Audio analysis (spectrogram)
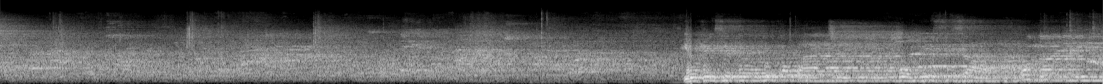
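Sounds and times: crowd murmur in large hall: 0.0 - 11.0
man announcing over loudspeaker: 6.8 - 11.0.

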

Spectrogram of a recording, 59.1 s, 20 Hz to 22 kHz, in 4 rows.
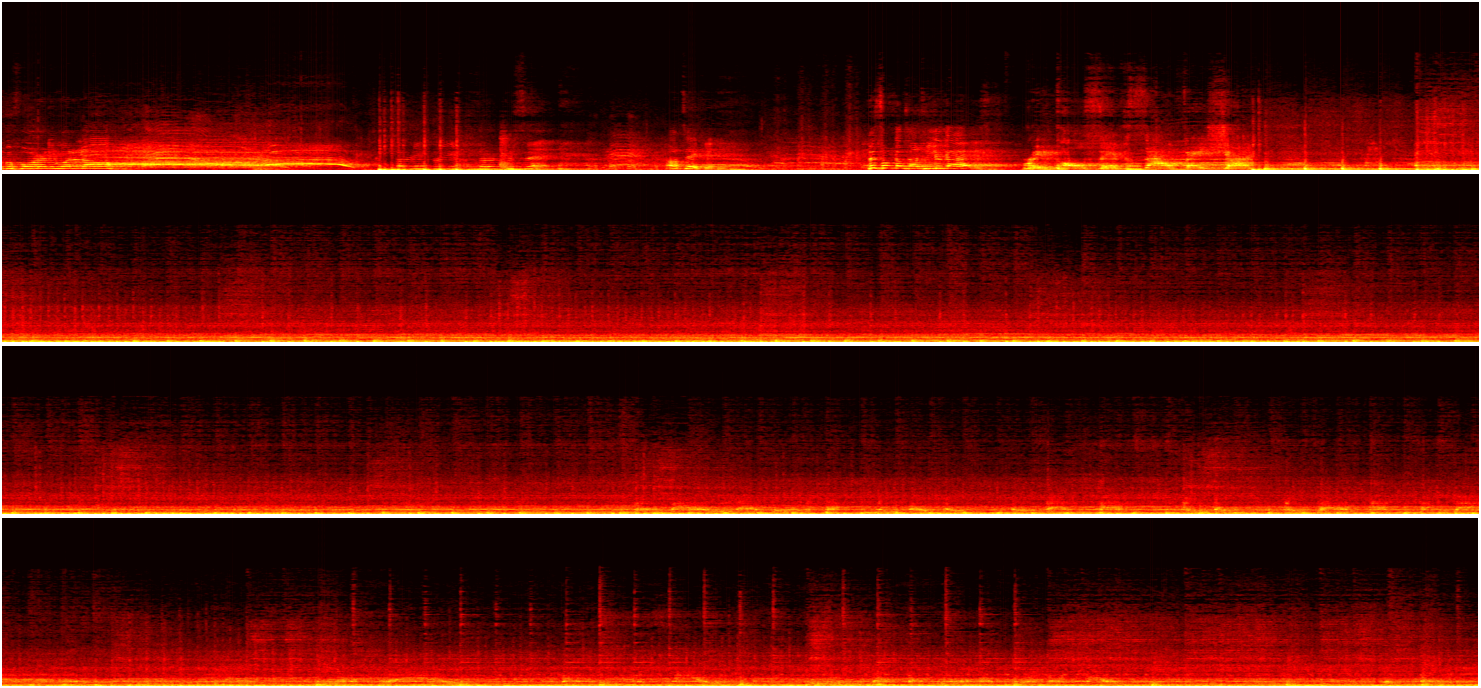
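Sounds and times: drum kit with cymbals: 3.8 - 5.4, 11.2 - 59.0
metal band playing live: 3.8 - 5.5, 10.2 - 59.0
bass guitar: 3.8 - 5.7, 10.3 - 59.0
distorted electric guitars: 9.9 - 59.0.

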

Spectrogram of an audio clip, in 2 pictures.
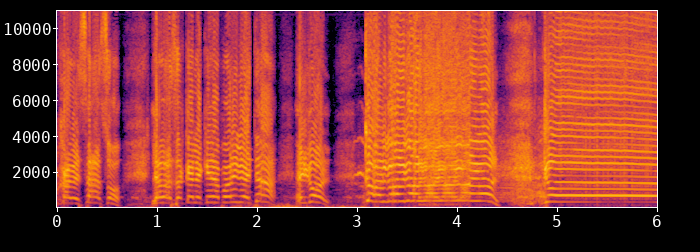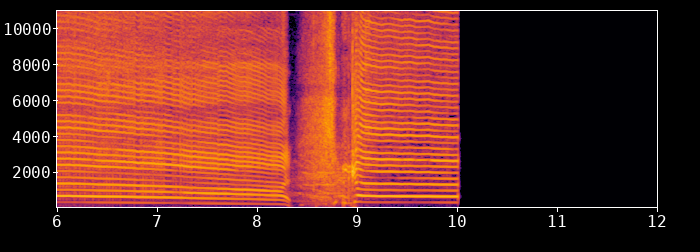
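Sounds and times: person shouting: 3.4 - 10.0.

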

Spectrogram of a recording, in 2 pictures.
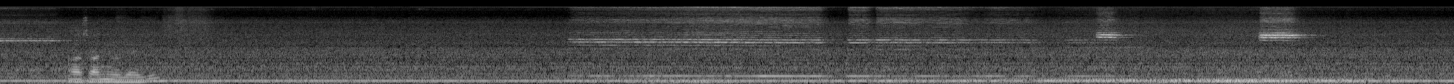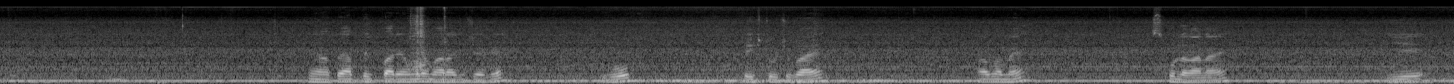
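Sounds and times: steady low hum: 0.0 - 29.0
high-pitched squealing whine: 5.7 - 14.2.

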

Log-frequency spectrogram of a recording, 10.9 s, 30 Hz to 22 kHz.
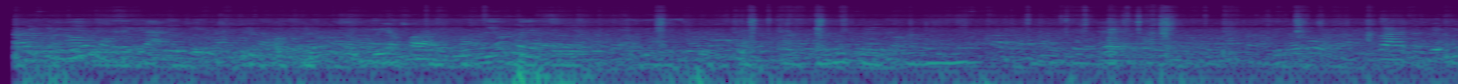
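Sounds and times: murmur of voices: 0.1 - 10.9.

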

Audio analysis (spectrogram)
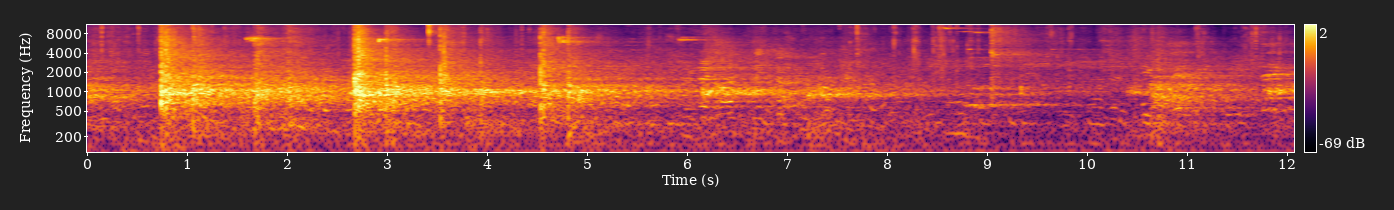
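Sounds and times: paddleball sharp crack: 0.4 - 5.2.

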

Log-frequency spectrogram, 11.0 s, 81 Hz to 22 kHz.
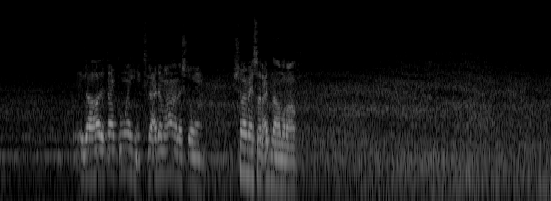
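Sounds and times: outdoor background hiss and rumble: 0.0 - 11.0.

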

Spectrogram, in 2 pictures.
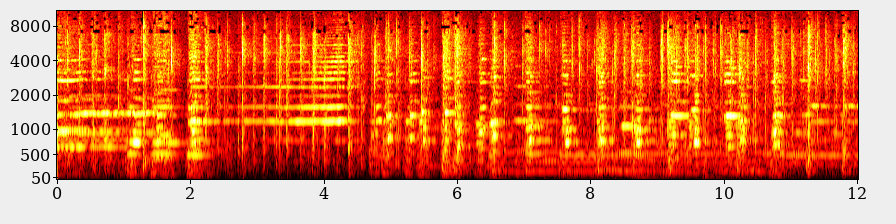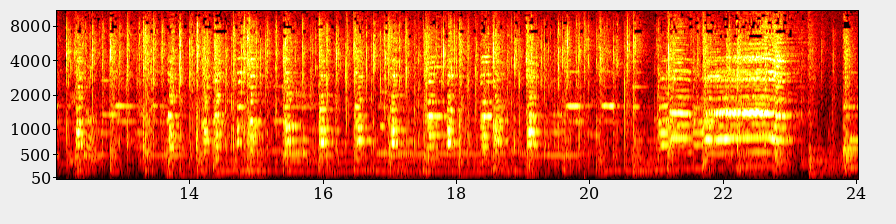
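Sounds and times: instrumental show music: 0.0 - 24.0
tap shoes striking stage floor: 0.0 - 24.0.

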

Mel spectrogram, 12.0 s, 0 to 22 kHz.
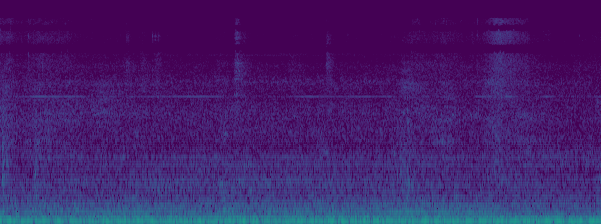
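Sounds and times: faint indistinct voices: 0.0 - 12.0
faint steady hum: 0.0 - 12.0
low room rumble: 0.0 - 12.0.

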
